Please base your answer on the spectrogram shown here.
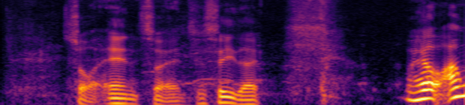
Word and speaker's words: Enzo: I also like ENZO because it rhymes with handsome. So ENZO, you see that?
